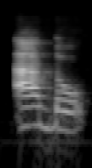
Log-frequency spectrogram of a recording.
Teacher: sílaba tônica na penúltima sílaba, a palavrinha é paroxítona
